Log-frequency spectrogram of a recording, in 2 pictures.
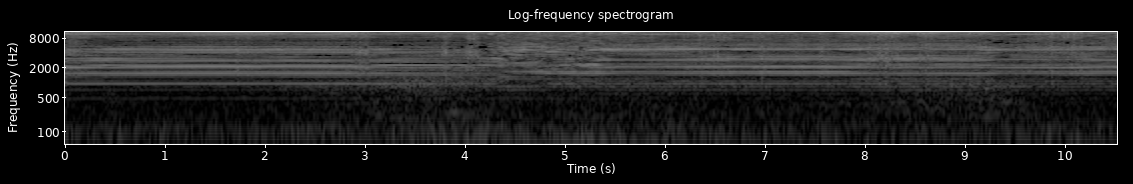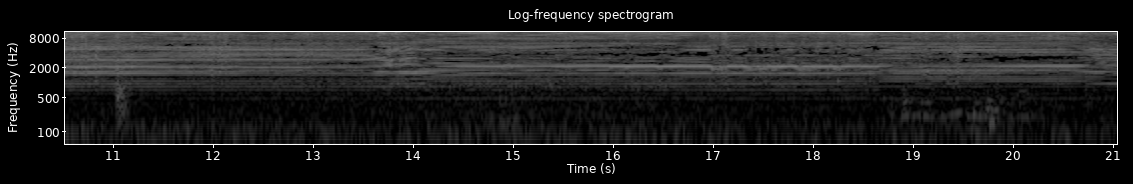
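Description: Electric beard trimmer buzzing steadily as it trims the beard along the neck and jawline.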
